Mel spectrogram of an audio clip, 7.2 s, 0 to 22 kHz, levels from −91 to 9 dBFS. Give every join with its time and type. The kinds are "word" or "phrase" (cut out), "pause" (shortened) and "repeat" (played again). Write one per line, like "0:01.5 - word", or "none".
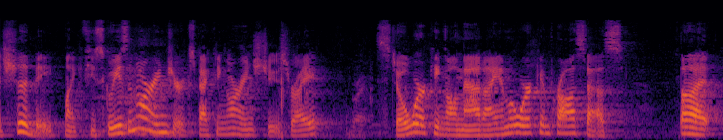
0:03.7 - pause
